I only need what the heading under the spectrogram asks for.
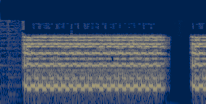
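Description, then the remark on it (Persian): A telephone rings loudly with a warbling, trilling electronic tone at the start of a recorded call from a detained man, one long burst followed by a short silence and the start of another ring. No one speaks. “پری روزا به مناسبت آغاز دهه فجر بهش اجازه داده بودن یه تماسی بگیره از حال خودش خبر بده ما اون تلفن خوشبختانه تونستیم ضبط کنیم”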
